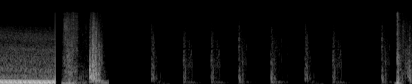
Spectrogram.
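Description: Footsteps patter quickly on sand.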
